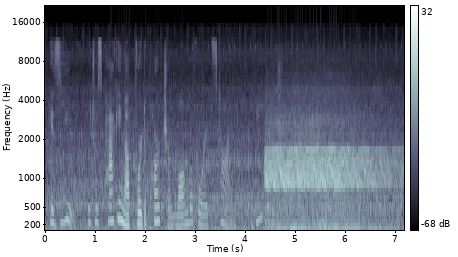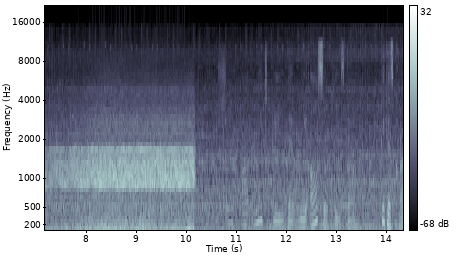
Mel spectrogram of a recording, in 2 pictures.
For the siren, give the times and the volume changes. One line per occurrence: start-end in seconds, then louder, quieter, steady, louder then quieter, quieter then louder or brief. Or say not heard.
4.3-10.2 quieter then louder.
